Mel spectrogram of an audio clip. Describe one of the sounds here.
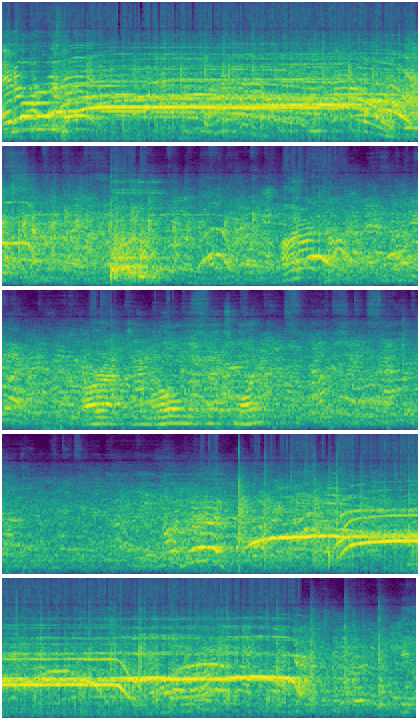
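A crowd of people shouts and cheers loudly, with long drawn-out yells.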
